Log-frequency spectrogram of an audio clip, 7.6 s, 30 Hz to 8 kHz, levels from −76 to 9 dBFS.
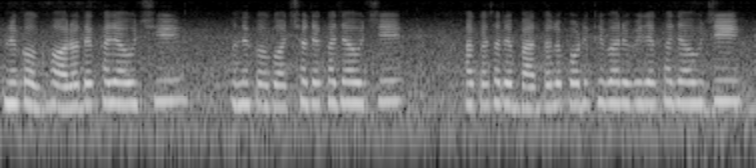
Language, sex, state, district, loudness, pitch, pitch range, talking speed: Odia, female, Odisha, Khordha, -14 LUFS, 255 Hz, 250-265 Hz, 85 wpm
